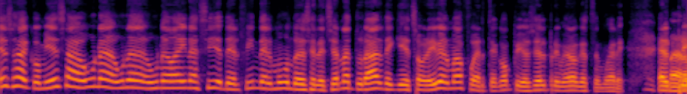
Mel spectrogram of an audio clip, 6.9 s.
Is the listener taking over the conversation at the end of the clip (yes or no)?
yes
